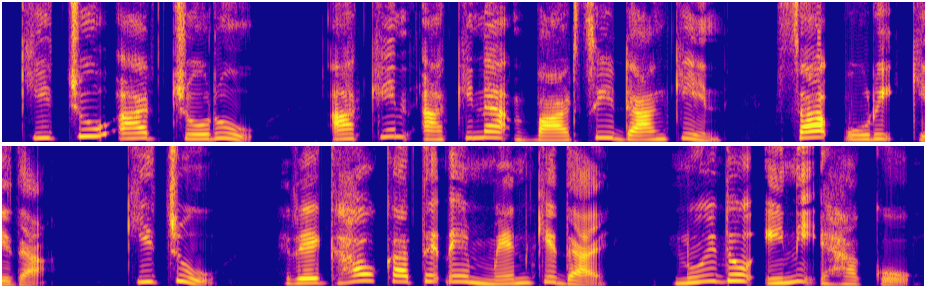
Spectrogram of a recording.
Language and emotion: Santali, neutral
